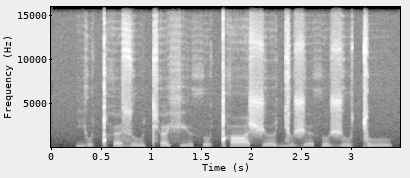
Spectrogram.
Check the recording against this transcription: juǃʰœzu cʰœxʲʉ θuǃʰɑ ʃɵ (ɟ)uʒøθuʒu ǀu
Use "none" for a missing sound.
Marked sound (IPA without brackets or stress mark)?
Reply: ɟ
